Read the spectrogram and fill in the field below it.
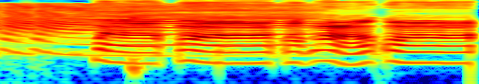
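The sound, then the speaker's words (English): A voice imitates an air horn with a loud, sustained, buzzy blare, broken into a few wavering blasts over about two seconds. “Can we insert like an air horn here?”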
